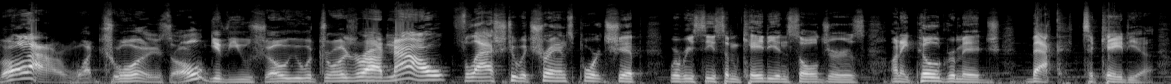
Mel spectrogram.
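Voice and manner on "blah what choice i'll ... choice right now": hellish demonic voice. Retelling a voiceover reply from an episode: imitating a demon voice. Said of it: "one sounds like a demon".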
